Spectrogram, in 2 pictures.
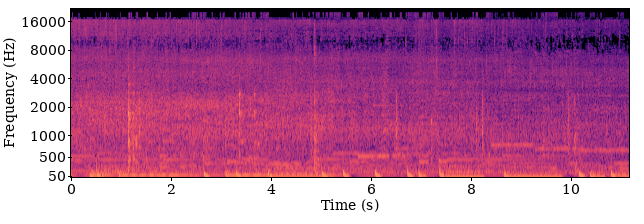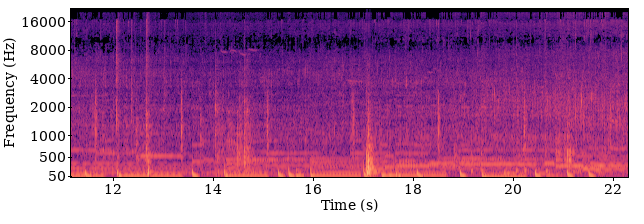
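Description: Pre-boiled squid stir-fried in a kadai with curry leaves for a spicy chilli roast gives a loud, steady sizzle, with frequent scraping and clinking of the spatula against the pan throughout and no voices.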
